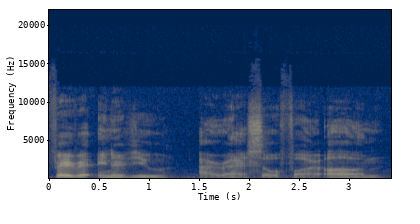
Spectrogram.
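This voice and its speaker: A man's voice: sits low, fairly even intonation, unhurried. A man from Jamaica with a Jamaican accent, a guest chatting casually in an interview with slangy, laid-back talk. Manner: slangy, laid-back, leans on "you feel me". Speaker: guest, media platform owner.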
